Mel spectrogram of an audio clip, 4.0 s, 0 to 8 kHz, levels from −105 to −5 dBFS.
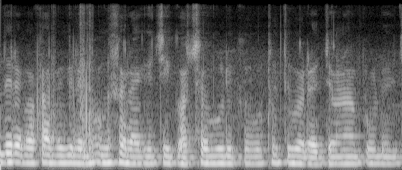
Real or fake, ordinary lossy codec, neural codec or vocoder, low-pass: real; none; none; 7.2 kHz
